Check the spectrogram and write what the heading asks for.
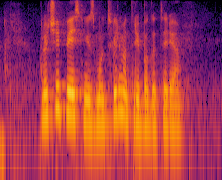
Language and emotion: Russian, neutral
